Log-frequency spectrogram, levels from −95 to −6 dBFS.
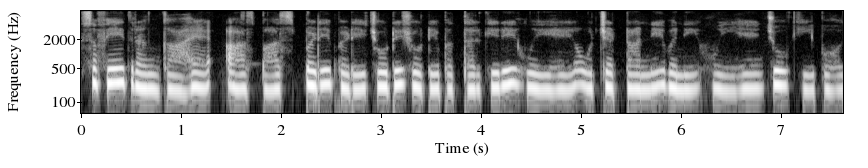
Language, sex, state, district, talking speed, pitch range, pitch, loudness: Hindi, female, Goa, North and South Goa, 155 wpm, 185-220 Hz, 195 Hz, -16 LUFS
